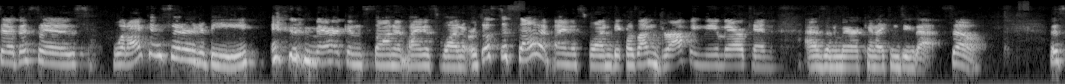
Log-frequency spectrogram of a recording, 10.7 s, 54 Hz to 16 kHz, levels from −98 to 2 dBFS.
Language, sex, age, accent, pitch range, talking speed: English, female, 20-39, American, 175-220 Hz, 185 wpm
